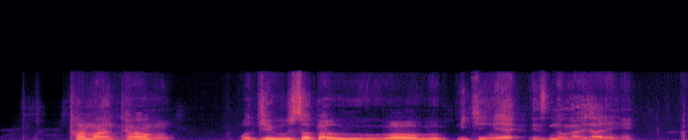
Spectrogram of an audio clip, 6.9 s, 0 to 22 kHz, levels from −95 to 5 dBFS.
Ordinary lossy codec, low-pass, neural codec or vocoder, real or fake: AAC, 48 kbps; 10.8 kHz; codec, 16 kHz in and 24 kHz out, 0.6 kbps, FocalCodec, streaming, 2048 codes; fake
